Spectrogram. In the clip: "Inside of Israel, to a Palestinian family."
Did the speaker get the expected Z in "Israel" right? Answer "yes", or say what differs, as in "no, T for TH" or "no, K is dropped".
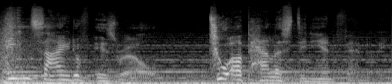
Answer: yes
